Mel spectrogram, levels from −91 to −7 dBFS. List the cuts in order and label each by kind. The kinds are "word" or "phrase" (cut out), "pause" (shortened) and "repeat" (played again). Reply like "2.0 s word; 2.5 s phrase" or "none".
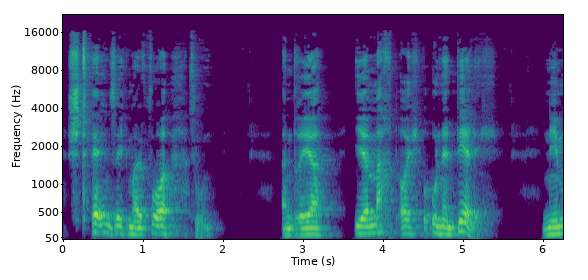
1.6 s phrase; 3.5 s pause; 4.5 s word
